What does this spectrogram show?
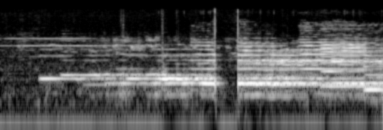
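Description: A rap song plays loudly and up close, with sustained melodic synth notes over a beat; the music cuts out briefly with a sharp hit midway, then returns fuller.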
